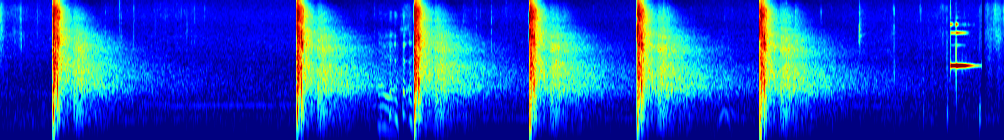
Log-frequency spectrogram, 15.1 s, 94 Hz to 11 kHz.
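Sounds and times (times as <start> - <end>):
pistol shots with echo: 0.8 - 2.2, 4.4 - 10.8, 11.4 - 12.9.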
